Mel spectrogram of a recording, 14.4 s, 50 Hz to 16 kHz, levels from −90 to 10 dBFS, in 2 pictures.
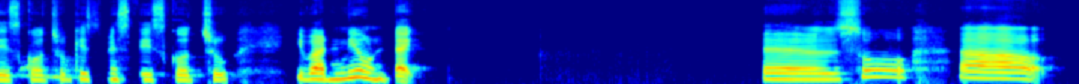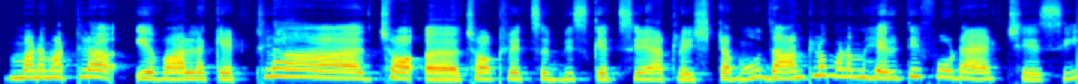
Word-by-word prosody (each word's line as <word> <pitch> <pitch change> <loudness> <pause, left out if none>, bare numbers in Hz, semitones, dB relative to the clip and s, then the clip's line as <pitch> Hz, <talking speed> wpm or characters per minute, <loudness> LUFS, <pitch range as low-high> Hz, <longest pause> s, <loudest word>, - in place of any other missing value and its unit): తీసుకోవచ్చు, 190 -2 -7
క్రిస్మిస్ 215 0 -7
తీసుకోవచ్చు, 195 0 -6 0.6
ఇవన్నీ 220 +4 +3
ఉంటాయి. 225 +11 0 2.4
ఆహ్, 215 -1 0 0.2
సో, 285 - -2 0.7
ఆహ్, 245 -3 +4 0.5
మనమట్లా 280 +1 +2 0.3
ఇ - - +7
వాళ్ళకెట్లా 235 +5 +1 0.7
చా 255 -4 +6 0.2
ఆహ్, 210 -1 +5
చాక్లెట్స్, 230 0 -1
బిస్కెట్స్ 225 0 -6 0.2
అట్లా 215 -1 -4
ఇష్టమో 225 +3 -3 0.2
దాంట్లో 275 +8 +2
మనం 300 -2 -1
హెల్తీ 260 +4 0
ఫుడ్ 280 -2 -2
యాడ్ 235 +1 -1
చేసి, 210 +3 -6
230 Hz, 95 wpm, -22 LUFS, 215-260 Hz, 2.4 s, ఇ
